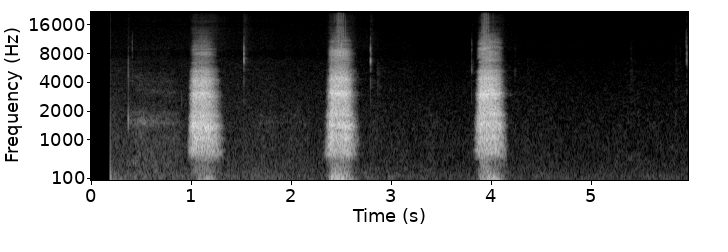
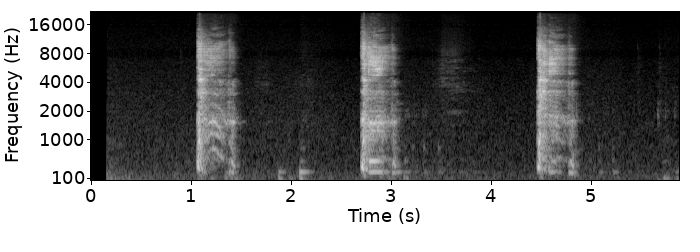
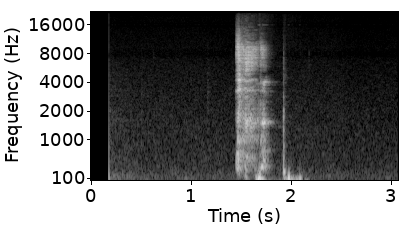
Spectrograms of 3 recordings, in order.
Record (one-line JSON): {"exhalation_length": "6.0 s", "exhalation_amplitude": 32768, "exhalation_signal_mean_std_ratio": 0.29, "three_cough_length": "5.9 s", "three_cough_amplitude": 32768, "three_cough_signal_mean_std_ratio": 0.3, "cough_length": "3.1 s", "cough_amplitude": 31657, "cough_signal_mean_std_ratio": 0.29, "survey_phase": "beta (2021-08-13 to 2022-03-07)", "age": "18-44", "gender": "Female", "wearing_mask": "No", "symptom_none": true, "smoker_status": "Never smoked", "respiratory_condition_asthma": false, "respiratory_condition_other": false, "recruitment_source": "REACT", "submission_delay": "0 days", "covid_test_result": "Negative", "covid_test_method": "RT-qPCR"}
